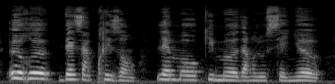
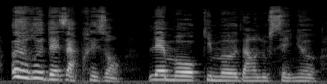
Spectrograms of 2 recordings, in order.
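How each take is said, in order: The two takes are said the same way.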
